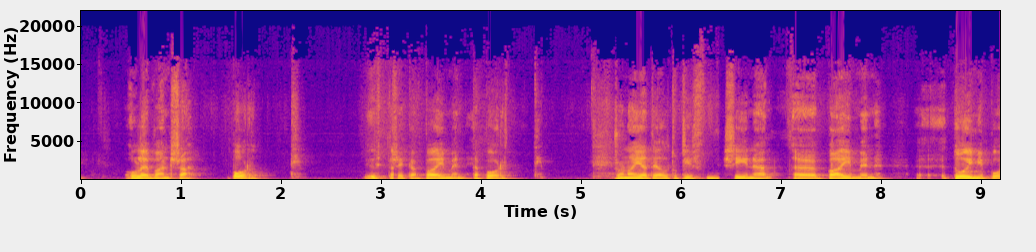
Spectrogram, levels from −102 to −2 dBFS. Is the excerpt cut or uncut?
cut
